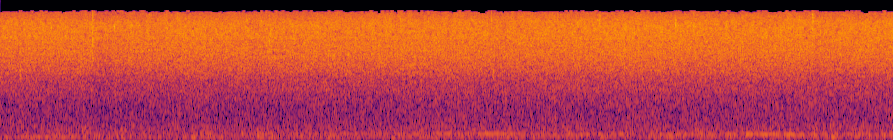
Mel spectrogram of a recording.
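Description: Heavy rain pouring steadily on banana leaves and trees, a dense even hiss.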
